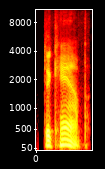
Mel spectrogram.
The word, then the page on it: decamp: American English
